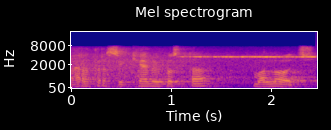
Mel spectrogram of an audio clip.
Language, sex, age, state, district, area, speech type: Odia, male, 18-30, Odisha, Cuttack, urban, spontaneous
